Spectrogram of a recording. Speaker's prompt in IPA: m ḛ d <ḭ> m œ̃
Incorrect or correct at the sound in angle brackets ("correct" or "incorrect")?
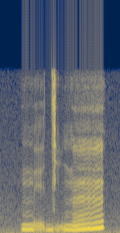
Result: correct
